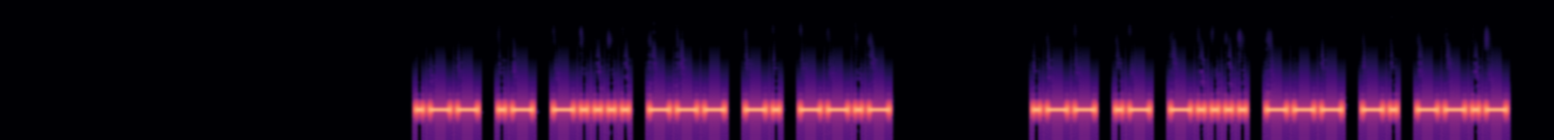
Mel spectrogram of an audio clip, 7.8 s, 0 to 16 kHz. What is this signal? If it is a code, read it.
Morse code, heard as a keyed tone, about 34 wpm, 700 Hz. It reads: WA6ONQ WA6ONQ
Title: USA Call Signs - 6 Characters - Repeated 2x - 35wpm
